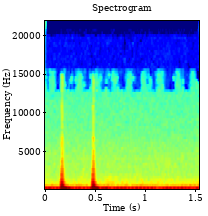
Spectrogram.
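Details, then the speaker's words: 2022 Honda Civic Si, about 2,000 miles, sporty stiff suspension, driving over bumps; two sharp dull knocks over road rumble, owner suspects the seat belt buckle or seat anchor under the seat, unconfirmed interior knock. "i hear this buckle down here from the seat i guess is the seat anchor the bottom part if you hear that"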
